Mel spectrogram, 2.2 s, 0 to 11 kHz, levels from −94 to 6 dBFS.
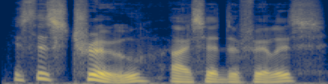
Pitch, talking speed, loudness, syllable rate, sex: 120 Hz, 190 wpm, -19 LUFS, 4.2 syllables/s, male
